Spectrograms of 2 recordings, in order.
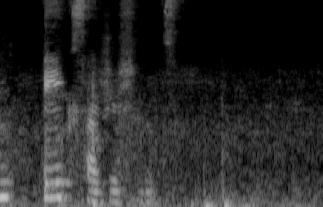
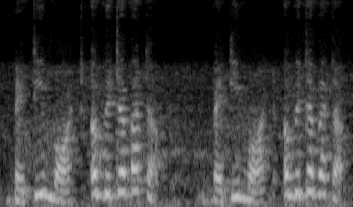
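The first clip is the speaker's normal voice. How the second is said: Betty bought a bit of butter said fast and quicker each time; fast tongue twister; 3 semitones higher, much faster than usual. Shown as a demonstration. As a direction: rattle it off fast, speeding up. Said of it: "let's do one tongue twister here".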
